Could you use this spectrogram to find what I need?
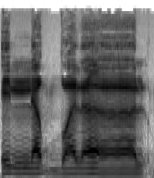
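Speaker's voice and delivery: slow chant with الضلال given a thick, heavy ضاد; heavy daad. Shown as a demonstration. Tajwid teacher showing students a heavy letter. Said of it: "دقت کنید".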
